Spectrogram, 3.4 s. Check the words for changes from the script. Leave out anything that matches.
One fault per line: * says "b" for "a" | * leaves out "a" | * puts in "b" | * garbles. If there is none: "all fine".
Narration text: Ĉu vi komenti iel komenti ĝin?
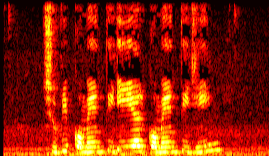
all fine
